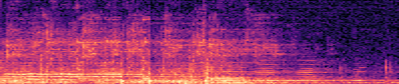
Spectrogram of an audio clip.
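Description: Sikh kirtan accompaniment: a harmonium holding steady notes over a thick run of tabla strokes, on a crackly, distorted recording.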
